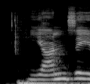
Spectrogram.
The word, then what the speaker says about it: Yenisei: और एक यहीं पे एक और रिवर है जिसका नाम है यानजे रिवर। आप इसकी स्पेलिंग देखोगे तो इसकी होगी YENISEI, यानजे रिवर।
